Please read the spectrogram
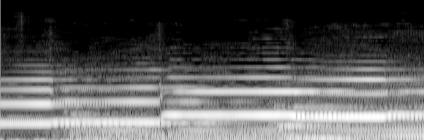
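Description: A trio of clarinet, cello and piano playing romantic chamber music: held, sustained notes moving in steps, with deeper bass notes coming in about one and a half seconds in.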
